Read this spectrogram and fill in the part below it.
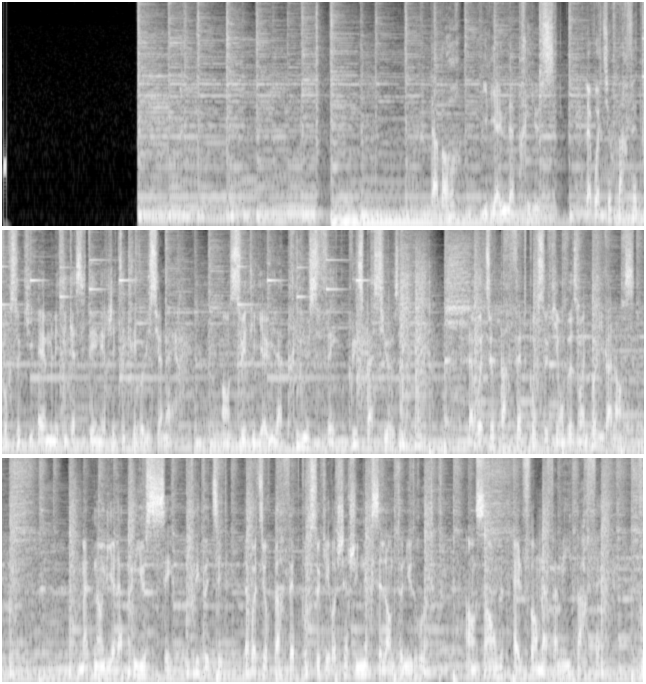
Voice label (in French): publicite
